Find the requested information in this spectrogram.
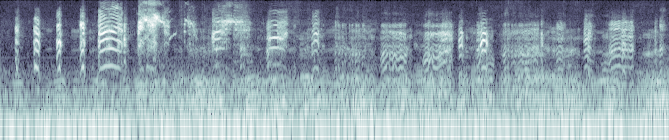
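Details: Baboons in Kruger National Park, where a huge male protects his troop from an intruder baboon: rapid bursts of harsh, wavering screams with bent, rising and falling tones, roughly two per second and overlapping, over a low rumbling background.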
